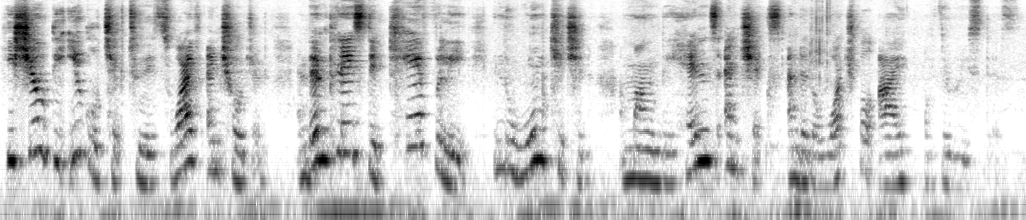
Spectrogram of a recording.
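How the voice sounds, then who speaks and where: A woman reading a children's story aloud in an expressive, dramatic way. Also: medium pitch, normal speed, few pauses. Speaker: storybook reader. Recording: roomy echo, distant mic, faint noise.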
